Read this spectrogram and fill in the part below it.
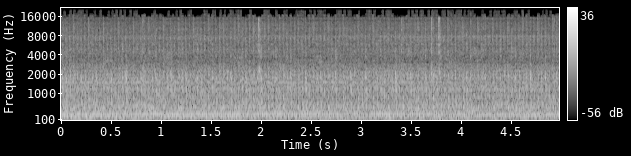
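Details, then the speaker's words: Renault Trafic diesel work van, nearly 240,000 miles, idling with old alternator refitted and belt tightened; rough whirring drone over the engine clatter still sounds terrible; faulty alternator blamed, new one ordered. "Okay. All right. So, anyway, that sounds terrible as well."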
